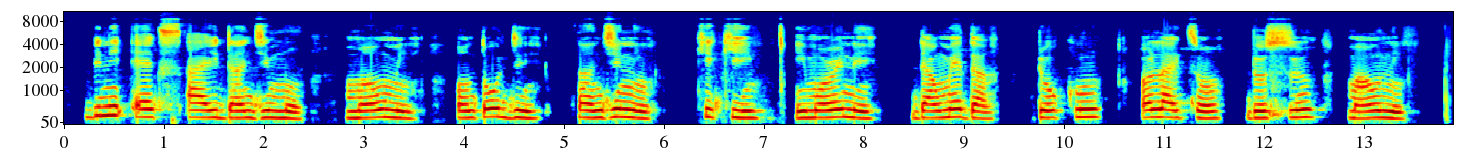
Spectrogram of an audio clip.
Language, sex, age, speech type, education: Nigerian Pidgin, female, 30-45, spontaneous, tertiary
